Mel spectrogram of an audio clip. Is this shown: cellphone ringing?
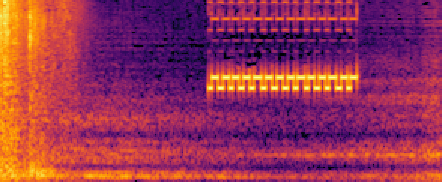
yes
